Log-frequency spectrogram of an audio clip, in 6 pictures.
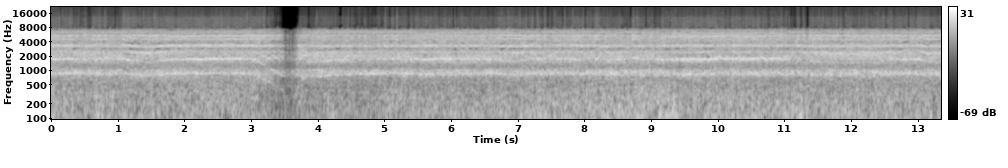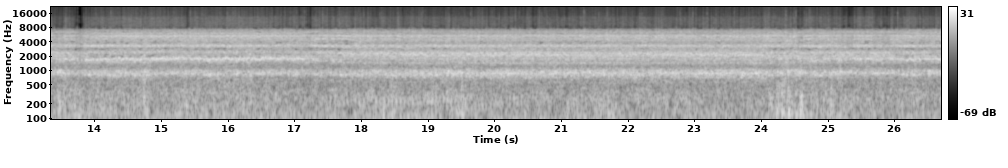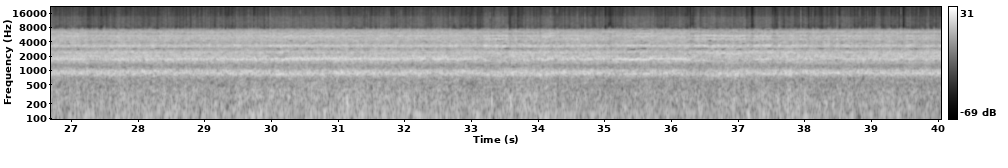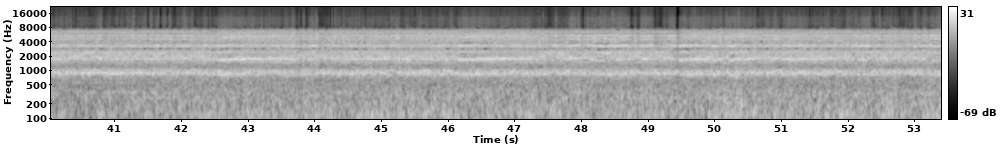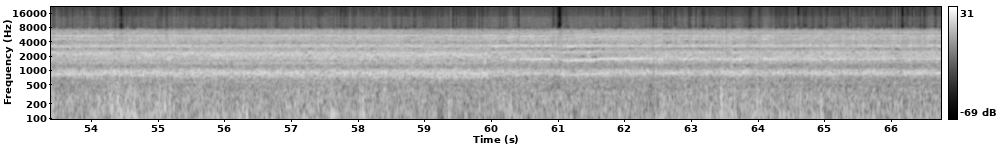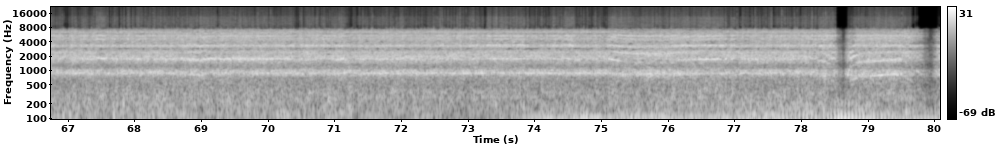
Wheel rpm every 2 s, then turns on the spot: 230, 170, 210, 230, 230, 220, 220, 220, 220, 210, 210, 210, 220, 230, 230, 230, 230, 230, 220, 230, 230, 230, 240, 230, 230, 230, 220, 210, 210, 210, 220, 230, 230, 230, 230, 230, 230, 230, 230, 150.
none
